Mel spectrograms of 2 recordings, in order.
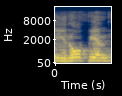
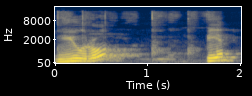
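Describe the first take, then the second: First: The word begins with a plain vowel sound. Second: The word begins with a 'y' sound. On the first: The speaker calls it wrong. "गलती से" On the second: The speaker calls it right. "राइट pronunciation"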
